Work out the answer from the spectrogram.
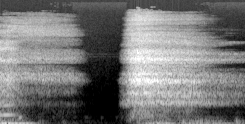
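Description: A person takes a deep breath, heard as two long, airy breath sounds with a brief silence between them. The breaths are soft and quiet, with no talk over them.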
